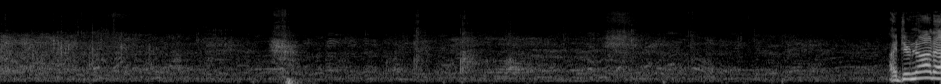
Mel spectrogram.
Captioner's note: laugh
